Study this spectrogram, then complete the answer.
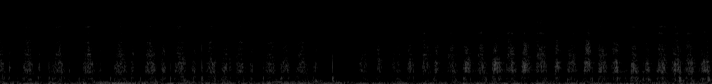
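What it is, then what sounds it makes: Leather work boot being scraped. A thin metal scraper held in the hand is dragged over the toe and welt edge of a brown leather work boot worn on a foot, in repeated short strokes. The result is a steady run of dry, bright rasping scrapes at about three strokes per second, with a brief pause near the middle before the strokes resume.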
